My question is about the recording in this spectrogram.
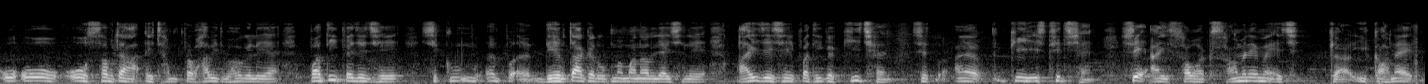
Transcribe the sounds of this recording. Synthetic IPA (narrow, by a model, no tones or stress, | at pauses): oʔoːsəbʱʈaeiʈʰampɾəbʱabit̪bʱɔɡelijɛ | pət̪iked͡ʒet͡ʃʰɛ | sek | d̪ebt̪akeɾupmemanəld͡ʒajt͡ʃʰəle | aid͡ʒet͡ʃʰɛipət̪ikekit͡ʃʰɛn | se | kiːst̪ʰit̪t͡ʃʰɛn | seʔaisəbʱəksamnemet͡ʃʰ | kḭkəɦna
